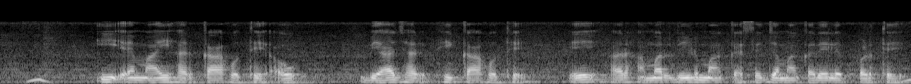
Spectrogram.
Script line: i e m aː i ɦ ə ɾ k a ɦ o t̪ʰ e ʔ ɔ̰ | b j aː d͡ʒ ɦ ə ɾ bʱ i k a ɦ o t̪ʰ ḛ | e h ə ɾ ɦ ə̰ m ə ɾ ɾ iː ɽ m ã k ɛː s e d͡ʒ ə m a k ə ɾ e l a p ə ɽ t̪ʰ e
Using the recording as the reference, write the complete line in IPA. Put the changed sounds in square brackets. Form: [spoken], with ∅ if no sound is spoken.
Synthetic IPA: i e m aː i ɦ ə ɾ k a ɦ o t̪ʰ e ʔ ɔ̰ | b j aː d͡ʒ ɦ ə ɾ bʱ i k a ɦ o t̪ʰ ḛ | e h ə ɾ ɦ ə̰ m ə ɾ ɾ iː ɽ m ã k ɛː s e d͡ʒ ə m a k ə ɾ e l [e] p ə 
